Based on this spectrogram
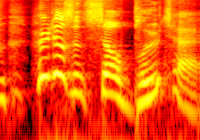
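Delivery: mock angry shriek, very high and very loud. Retelling an exchange with a lady who got angry, imitating her mock-angrily. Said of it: "She starts getting angry".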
